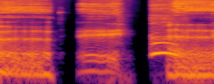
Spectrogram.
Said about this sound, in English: Your bong sounds crazy. It sounds like a lion roaring.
